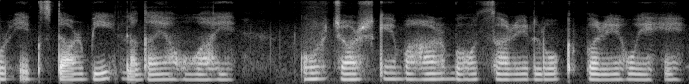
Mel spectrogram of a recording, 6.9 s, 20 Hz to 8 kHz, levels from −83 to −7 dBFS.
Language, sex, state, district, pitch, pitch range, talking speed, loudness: Hindi, female, Arunachal Pradesh, Papum Pare, 195 Hz, 195-205 Hz, 140 wpm, -22 LUFS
